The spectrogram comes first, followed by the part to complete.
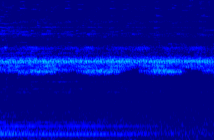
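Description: A faint, steady high-pitched chirring like crickets, part of a lull in the soundtrack's background music. The last low music tones are still fading out in the first half.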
